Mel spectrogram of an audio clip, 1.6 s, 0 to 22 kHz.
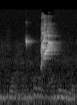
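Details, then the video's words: Quail chick just five minutes out of the egg, calling: a faint thin high note, then one loud, harsh, high-pitched peep lasting about a quarter second, over a low background hum. "kwartel van 5 minuten oud (quail 5 minutes old)"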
